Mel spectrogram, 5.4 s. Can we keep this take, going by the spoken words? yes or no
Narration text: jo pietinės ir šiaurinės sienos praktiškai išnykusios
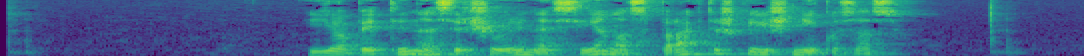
yes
